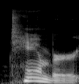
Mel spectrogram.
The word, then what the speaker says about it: timbre: term and sound um called timbre even though it is spelled timbre but it's just like they're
